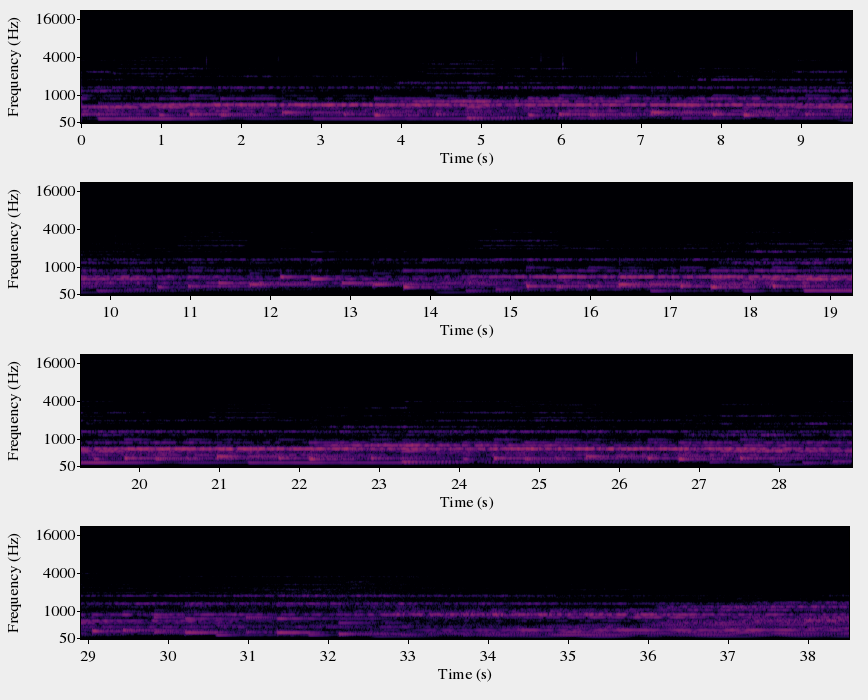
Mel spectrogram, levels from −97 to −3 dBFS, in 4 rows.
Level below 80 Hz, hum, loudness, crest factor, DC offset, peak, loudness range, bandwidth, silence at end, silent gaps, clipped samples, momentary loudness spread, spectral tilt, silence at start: under -90 dBFS; none; -64 LUFS; 16 dB; under 0.1%; -48 dBFS; 6 LU; 4.2 kHz; 0 s; none; under 0.1%; 7 LU; -6 dB/octave; 0 s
